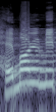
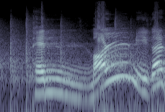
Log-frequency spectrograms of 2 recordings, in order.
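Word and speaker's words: 뱃멀미: 보통 사람들이 뭐라고 발음해요? 배멀미. 배멀미라고 하는데 그건 표준 발음이 아니고요.이 단어는 삶소리 현상이 일어나요. 그래서 표준 발음이 뭐냐면 벤멀미가 되죠.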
